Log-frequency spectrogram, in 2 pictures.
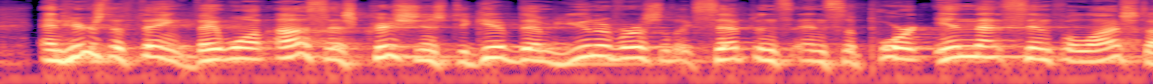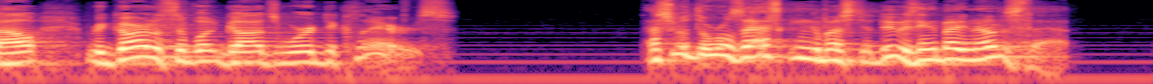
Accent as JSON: {"language": "English", "region": "the South", "country": "United States", "tie": "born or raised there", "said": "growing up in the South, I've seen rude and obnoxious."}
